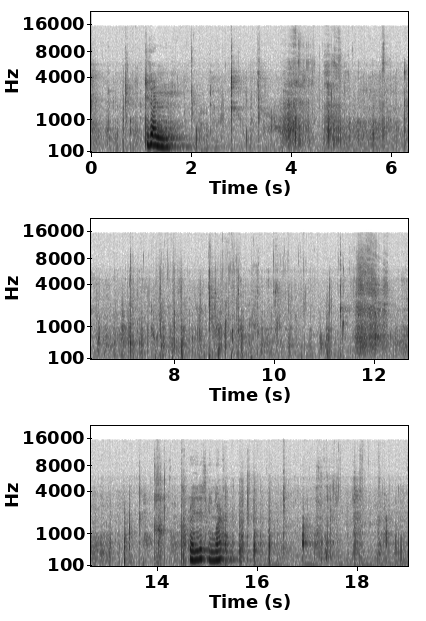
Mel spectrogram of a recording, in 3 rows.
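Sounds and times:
chewing with wet mouth clicks: 0.2s - 1.1s, 1.9s - 14.6s, 15.4s - 19.0s.

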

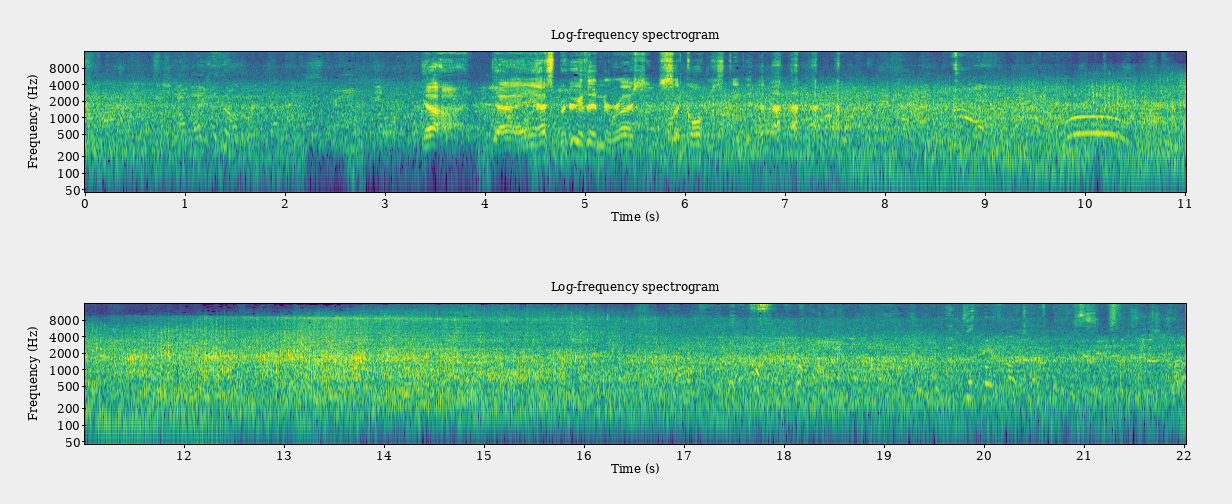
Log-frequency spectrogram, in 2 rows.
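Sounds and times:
helicopter flying low overhead: 0.0s - 22.0s.

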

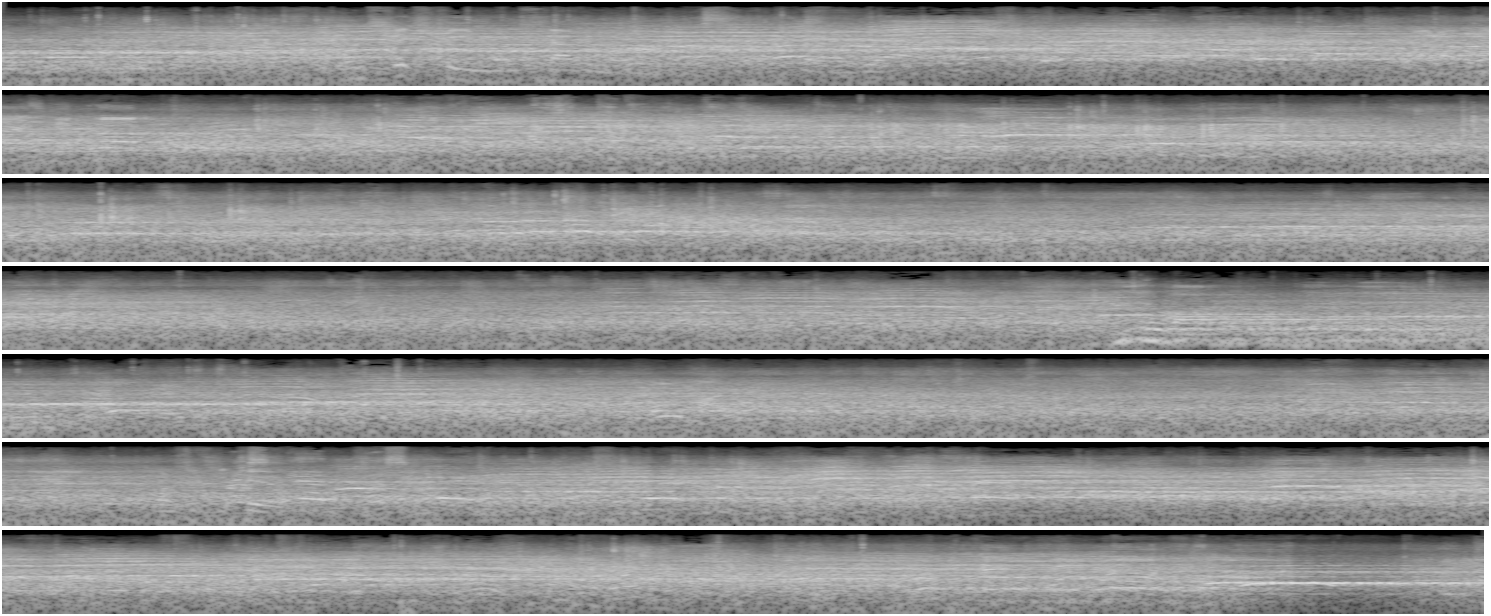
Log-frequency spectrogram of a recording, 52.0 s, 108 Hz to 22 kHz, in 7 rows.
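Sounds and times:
crowd talking and calling out: 0.0s - 52.0s.

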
